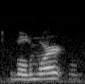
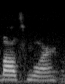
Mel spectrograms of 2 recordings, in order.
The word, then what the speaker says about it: Voldemort: Voldemort. It's not Baltimore. We've discussed this.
